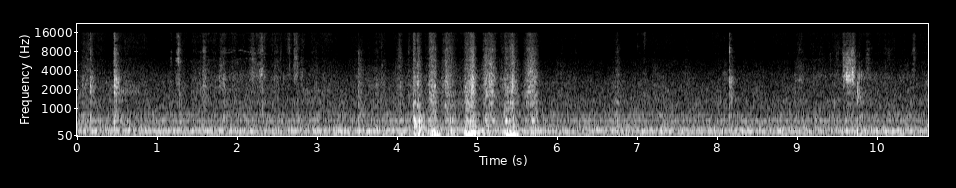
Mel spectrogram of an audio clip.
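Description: Faint rubbing and a cluster of soft clicks about four to six seconds in, as a paper towel wipes paint off N scale rail heads, over a low steady hum.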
